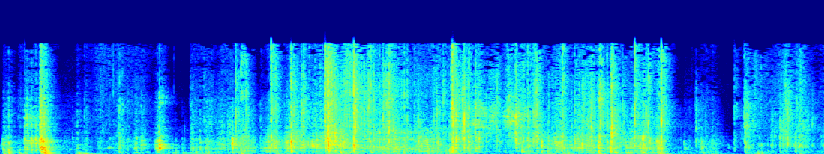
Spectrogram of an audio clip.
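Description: A cardboard box lid scrapes and slides open.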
